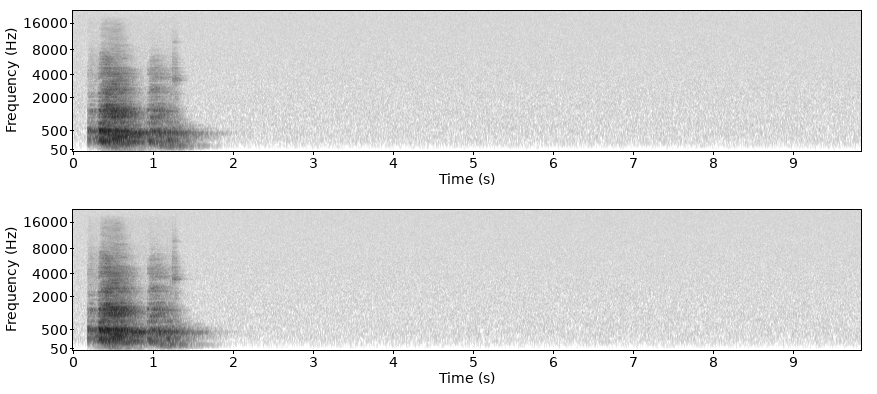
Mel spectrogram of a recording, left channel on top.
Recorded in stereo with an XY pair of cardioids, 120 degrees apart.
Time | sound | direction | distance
0.2 | a cough | 25° right | 1.1 m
